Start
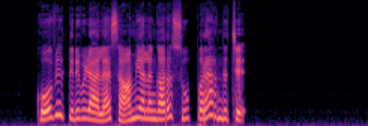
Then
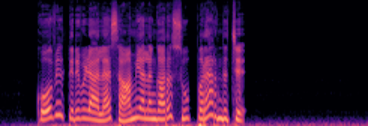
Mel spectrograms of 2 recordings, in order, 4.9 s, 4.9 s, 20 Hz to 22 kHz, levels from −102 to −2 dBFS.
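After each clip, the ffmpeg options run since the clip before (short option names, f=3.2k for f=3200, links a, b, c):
-af "asubboost=boost=11.5:cutoff=170"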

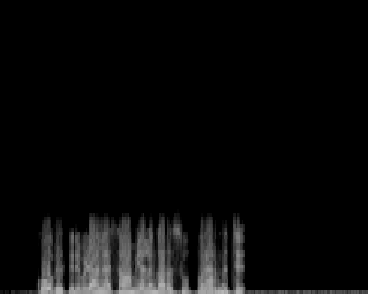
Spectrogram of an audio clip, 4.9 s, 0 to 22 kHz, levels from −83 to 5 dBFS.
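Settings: -af "aecho=1:1:5.2:0.48,aresample=11025,asoftclip=type=hard:threshold=-22.5dB,aresample=44100"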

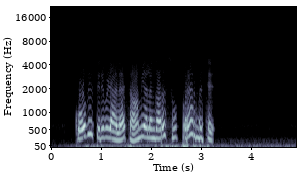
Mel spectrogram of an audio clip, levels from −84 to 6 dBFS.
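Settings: -af "lowpass=f=650:t=q:w=6.3,volume=5dB"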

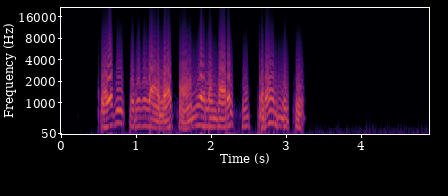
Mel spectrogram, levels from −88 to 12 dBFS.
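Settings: -af "aeval=exprs='abs(val(0))':c=same,highpass=f=520:p=1,volume=-3dB"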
